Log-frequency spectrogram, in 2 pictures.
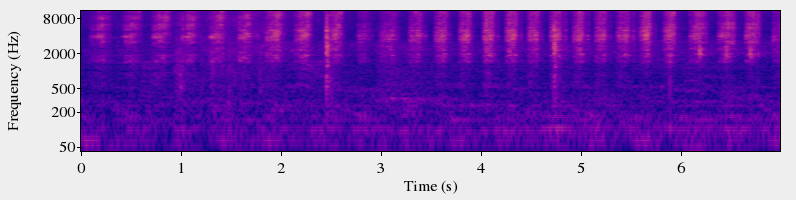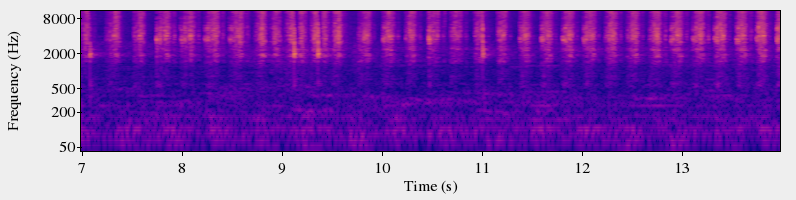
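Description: Small brush scrubbing a car stereo's circuit board with isopropyl alcohol in quick back-and-forth strokes, about four or five a second, cleaning off solder residue left from desoldering.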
